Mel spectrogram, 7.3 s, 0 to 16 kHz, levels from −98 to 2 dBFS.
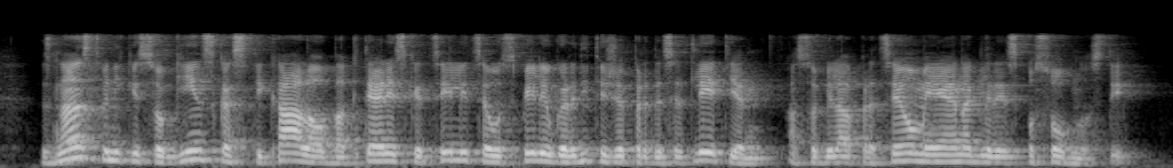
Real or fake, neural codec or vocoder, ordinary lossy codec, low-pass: real; none; none; 7.2 kHz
